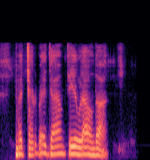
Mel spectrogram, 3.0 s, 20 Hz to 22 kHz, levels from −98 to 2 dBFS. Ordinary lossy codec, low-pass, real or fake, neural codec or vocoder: MP3, 64 kbps; 7.2 kHz; fake; codec, 16 kHz, 1 kbps, FunCodec, trained on Chinese and English, 50 frames a second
